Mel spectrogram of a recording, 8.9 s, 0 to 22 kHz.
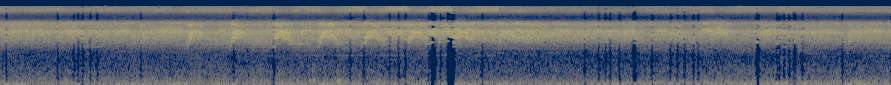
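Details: Many Korean cicadas in a lush forest in high summer heat, 25 July 2024, make a continuous high, sizzling buzz; a couple of brief clicks break through near the middle.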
